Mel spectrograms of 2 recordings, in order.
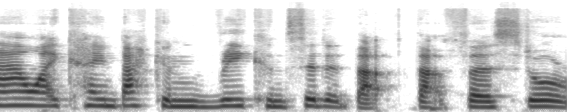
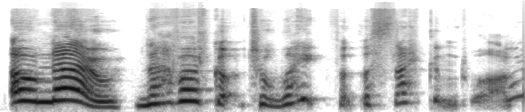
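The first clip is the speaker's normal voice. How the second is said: mock dismay; 11 semitones higher, 9 dB louder than usual. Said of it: "I was like".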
